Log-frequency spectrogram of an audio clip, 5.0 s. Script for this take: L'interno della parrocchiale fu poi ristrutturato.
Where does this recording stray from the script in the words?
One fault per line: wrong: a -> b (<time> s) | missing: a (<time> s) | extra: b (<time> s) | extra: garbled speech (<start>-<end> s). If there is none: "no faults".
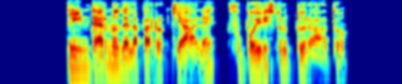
no faults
